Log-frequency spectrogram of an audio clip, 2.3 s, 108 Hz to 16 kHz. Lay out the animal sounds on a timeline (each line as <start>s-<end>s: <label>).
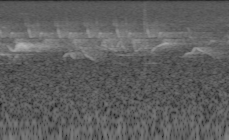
0.0s-1.8s: Ovenbird (Seiurus aurocapilla)
0.0s-2.3s: Rose-breasted Grosbeak (Pheucticus ludovicianus)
